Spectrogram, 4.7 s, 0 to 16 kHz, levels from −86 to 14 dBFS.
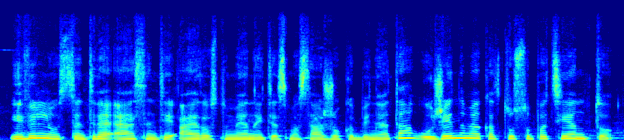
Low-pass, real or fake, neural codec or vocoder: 14.4 kHz; real; none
